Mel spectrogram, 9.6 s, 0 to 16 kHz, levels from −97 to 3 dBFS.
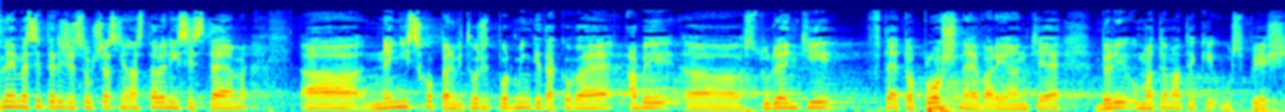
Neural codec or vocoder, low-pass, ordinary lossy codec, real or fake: none; 14.4 kHz; MP3, 48 kbps; real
